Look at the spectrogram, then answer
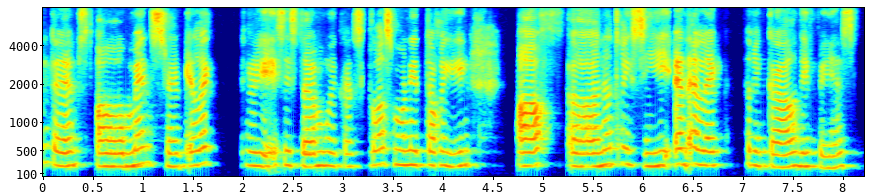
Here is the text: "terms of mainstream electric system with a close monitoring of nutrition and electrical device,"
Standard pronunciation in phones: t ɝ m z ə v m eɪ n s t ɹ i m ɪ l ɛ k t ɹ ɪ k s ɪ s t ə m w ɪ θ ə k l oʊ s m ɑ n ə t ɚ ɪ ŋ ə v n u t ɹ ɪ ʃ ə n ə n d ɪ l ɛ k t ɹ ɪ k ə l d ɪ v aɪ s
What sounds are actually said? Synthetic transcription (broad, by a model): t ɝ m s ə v m eɪ n s t ɹ i m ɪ l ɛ k t ɹ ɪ s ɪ s t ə m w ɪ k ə k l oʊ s m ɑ n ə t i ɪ ŋ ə f n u t ɹ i s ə ə n d ɪ l ɛ k t ɹ ɪ k ə l d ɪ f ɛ s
